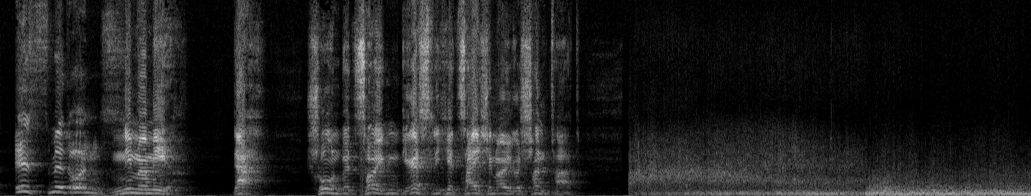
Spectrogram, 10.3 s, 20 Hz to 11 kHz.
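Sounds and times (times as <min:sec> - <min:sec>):
speech: 0:00.3 - 0:02.6, 0:03.2 - 0:06.5
deep continuous thunder rumbling: 0:06.3 - 0:10.2.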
